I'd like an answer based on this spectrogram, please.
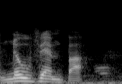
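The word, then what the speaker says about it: November: বা, নোভেম্বর, ঠিক আছে নোভেম্বর, তাহলে উচ্চারণটা হবে নভেম্বর, এখন থেকে নভেম্বর বলবো না, বলবো নভেম্বর, অক্টোবর বলবো না, বলবো অক্টোবর, সেপ্টেম্বর, এরকম।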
